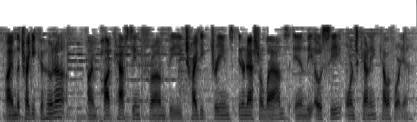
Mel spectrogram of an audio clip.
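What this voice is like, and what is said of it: Quiet, subdued voice. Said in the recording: “my voice is a little bit quiet today because it's 5 freaking a.m. my time.”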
